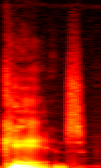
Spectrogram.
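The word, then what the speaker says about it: Cairns: The R is silent. It's just vibing there. It's doing absolutely nothing. It's cans.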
